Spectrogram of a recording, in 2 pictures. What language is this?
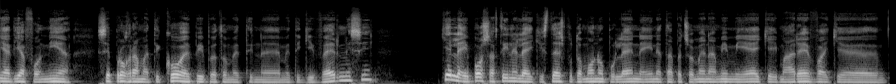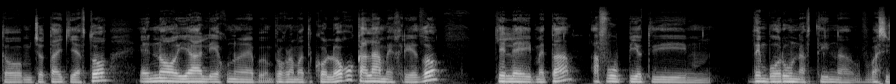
Greek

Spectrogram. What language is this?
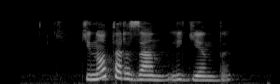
Russian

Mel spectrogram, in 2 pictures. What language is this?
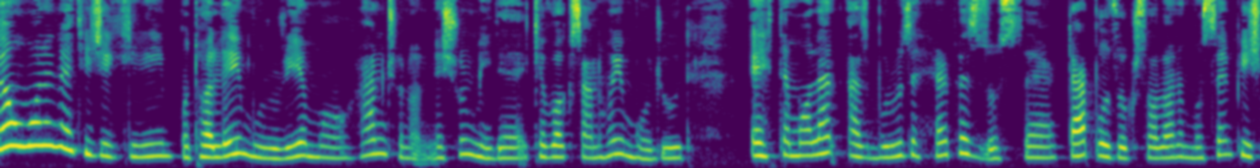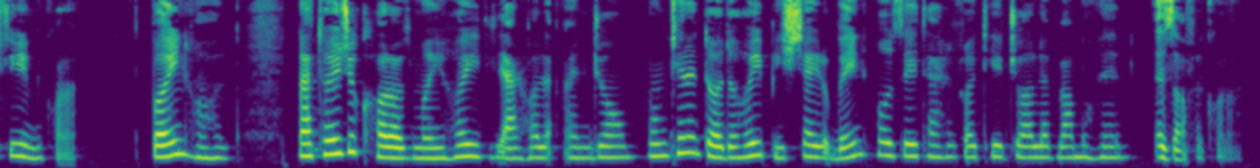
Persian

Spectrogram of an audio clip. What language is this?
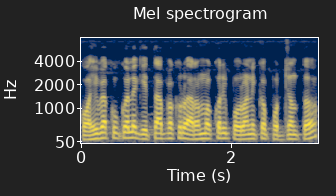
Odia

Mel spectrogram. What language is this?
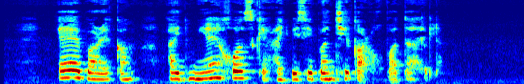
Armenian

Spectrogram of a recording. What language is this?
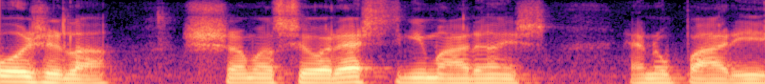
Portuguese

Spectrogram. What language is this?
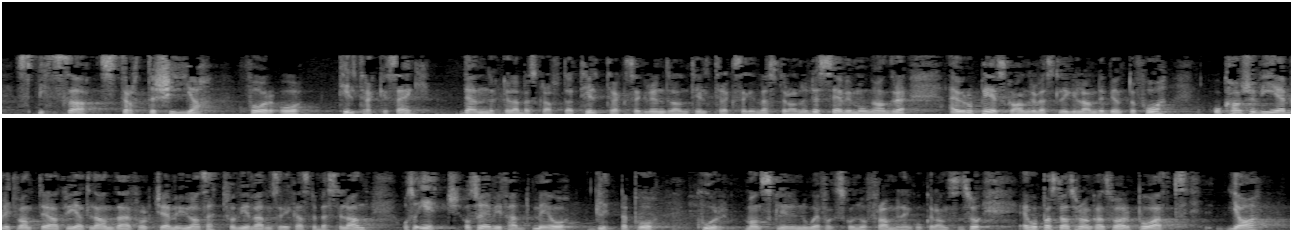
Norwegian Nynorsk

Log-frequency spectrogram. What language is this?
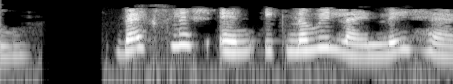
Punjabi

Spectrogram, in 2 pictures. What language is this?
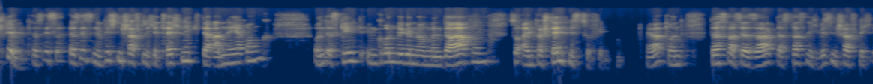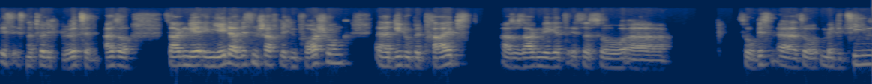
German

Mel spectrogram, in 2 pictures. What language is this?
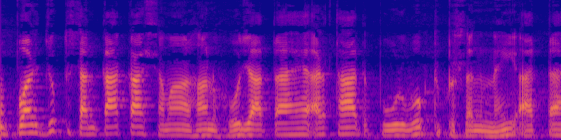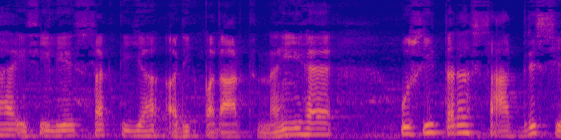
Hindi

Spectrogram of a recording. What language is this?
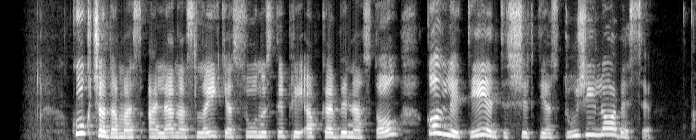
Lithuanian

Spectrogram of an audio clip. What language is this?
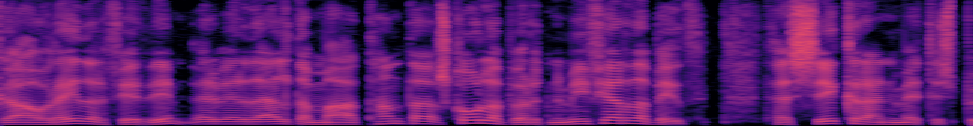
Icelandic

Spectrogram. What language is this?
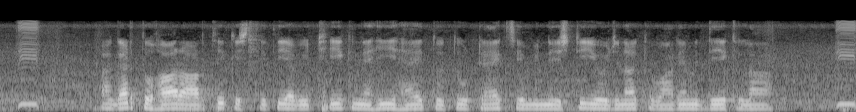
Magahi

